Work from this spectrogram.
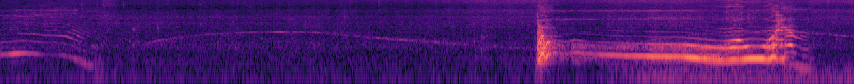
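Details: Elderly dog, eleven years old, 'singing' at home alongside another dog aged seventeen; after a faint falling tone and long quiet glide, a loud sustained harmonic howl starts abruptly, wavering slightly and sliding upward at its end.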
